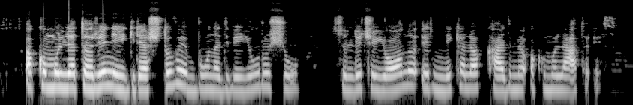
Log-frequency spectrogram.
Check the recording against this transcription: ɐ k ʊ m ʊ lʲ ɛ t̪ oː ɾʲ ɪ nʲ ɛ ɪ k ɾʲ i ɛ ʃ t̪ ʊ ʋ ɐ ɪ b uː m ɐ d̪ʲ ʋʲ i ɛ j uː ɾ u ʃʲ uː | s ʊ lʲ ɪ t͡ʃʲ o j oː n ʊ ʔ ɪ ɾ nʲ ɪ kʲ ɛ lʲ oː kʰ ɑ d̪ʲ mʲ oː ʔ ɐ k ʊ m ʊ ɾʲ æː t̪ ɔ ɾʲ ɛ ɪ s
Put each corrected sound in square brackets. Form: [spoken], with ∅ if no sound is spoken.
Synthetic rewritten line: ɐ k ʊ m ʊ lʲ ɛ t̪ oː ɾʲ ɪ nʲ ɛ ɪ [ɡ] ɾʲ i ɛ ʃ t̪ ʊ ʋ ɐ ɪ b uː [n] ɐ d̪ʲ ʋʲ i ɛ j uː ɾ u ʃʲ uː | s ʊ lʲ ɪ t͡ʃʲ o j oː n ʊ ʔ ɪ ɾ nʲ ɪ kʲ ɛ lʲ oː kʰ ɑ d̪ʲ mʲ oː ʔ ɐ k ʊ m ʊ [lʲ] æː t̪ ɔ ɾʲ ɛ ɪ s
